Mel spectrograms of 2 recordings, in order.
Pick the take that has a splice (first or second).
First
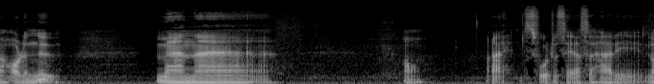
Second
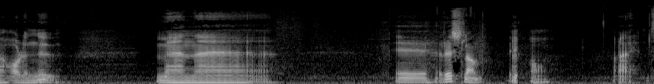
second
